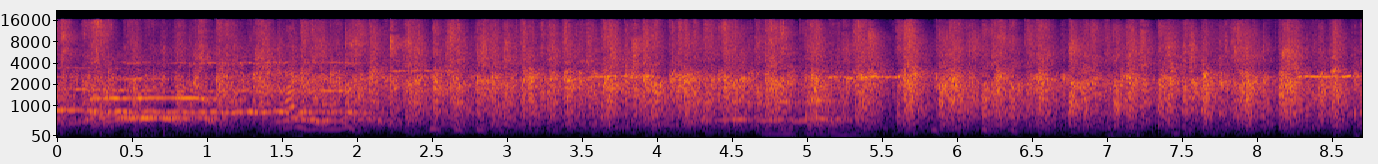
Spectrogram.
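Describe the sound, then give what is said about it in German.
Loud, sustained audience applause welcoming a guest onto a German talk show: a dense, steady wash of clapping throughout, with voices faintly mixed in near the start. “Wie früher, ich wollte gerade sagen, so viel Applaus bist du ja gewohnt”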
